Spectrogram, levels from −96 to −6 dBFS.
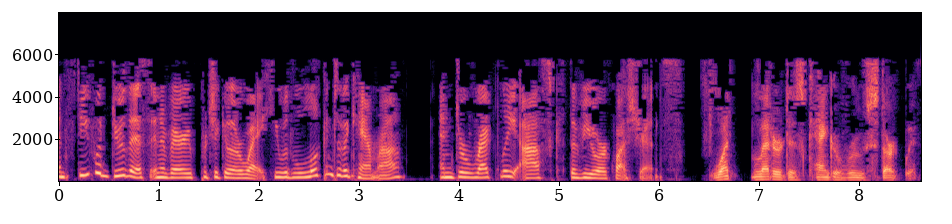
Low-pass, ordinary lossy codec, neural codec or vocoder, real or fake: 7.2 kHz; MP3, 24 kbps; codec, 16 kHz, 4.8 kbps, FACodec; fake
